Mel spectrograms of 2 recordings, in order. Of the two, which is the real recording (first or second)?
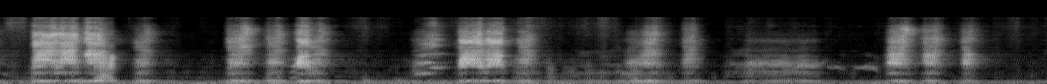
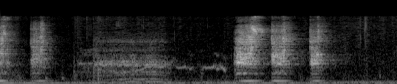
second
